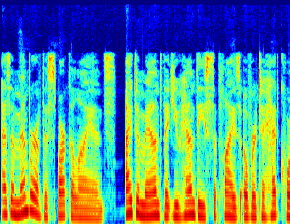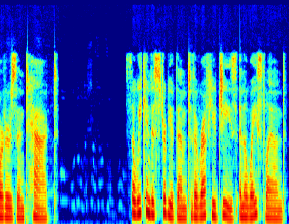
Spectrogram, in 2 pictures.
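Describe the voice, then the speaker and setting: A woman's voice: medium pitch, fairly quick, warm tone, no room sound, natural voice. A woman voicing a righteous, stern alliance officer with formal delivery in a dramatic English dub. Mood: stern demand.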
